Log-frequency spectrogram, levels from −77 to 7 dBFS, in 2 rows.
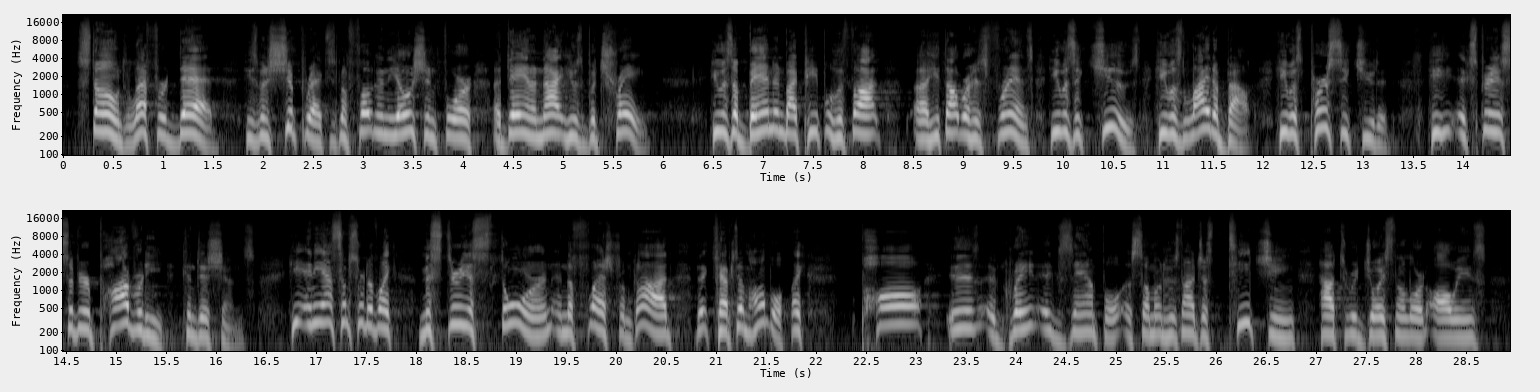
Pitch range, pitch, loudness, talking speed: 180-235 Hz, 210 Hz, -24 LUFS, 185 wpm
